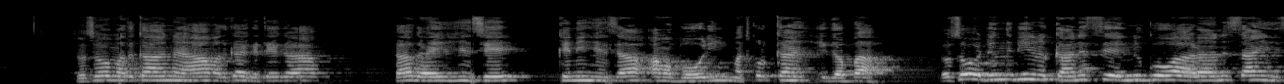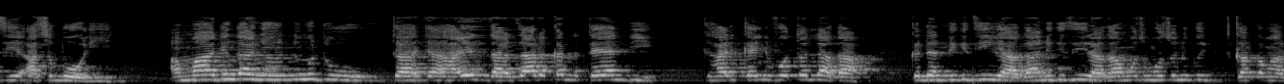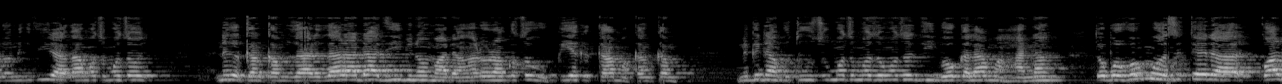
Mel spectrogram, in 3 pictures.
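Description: Speech, and the whole clip carries plainly audible AAC compression damage, most likely from AAC-LC at a low rate; the dullness fits something around 32 kbps. At that budget the encoder throws away the top of the spectrum and leaves gaps in what it keeps, so the voice sounds muffled and smeared from start to finish, and sibilants and held vowels pick up a watery, fizzy warble where bands get coarsely quantised or filled in.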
